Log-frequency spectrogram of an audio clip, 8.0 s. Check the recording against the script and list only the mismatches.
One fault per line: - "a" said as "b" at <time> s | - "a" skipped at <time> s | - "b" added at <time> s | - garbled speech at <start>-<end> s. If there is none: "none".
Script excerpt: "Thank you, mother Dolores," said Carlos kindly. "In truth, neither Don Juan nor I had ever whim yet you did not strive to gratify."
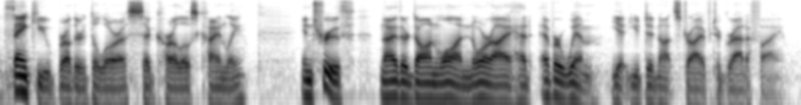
- "mother" said as "brother" at 0.5 s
